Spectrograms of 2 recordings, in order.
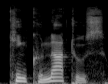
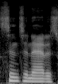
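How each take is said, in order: First: The Cs are pronounced hard, like K. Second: The Cs are pronounced soft, like S. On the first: This is how the name sounded in Latin. "pronounced Cincinnatus with hard Cs" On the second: This is the familiar English form of the name. "its anglicized form with soft Cs"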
